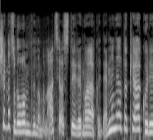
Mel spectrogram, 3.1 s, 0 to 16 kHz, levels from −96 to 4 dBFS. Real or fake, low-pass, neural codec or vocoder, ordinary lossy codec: fake; 10.8 kHz; codec, 24 kHz, 1 kbps, SNAC; MP3, 48 kbps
